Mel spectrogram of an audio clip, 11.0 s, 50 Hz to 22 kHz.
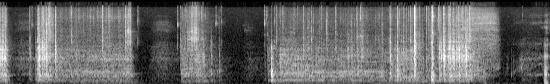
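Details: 1999 Porsche Boxster 986 driver-side window: motor whirs in uneven bursts with rough crunchy scraping as the glass drops; worn window regulator with kinked cable, also failing door-handle window drop, replaced reusing motor.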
